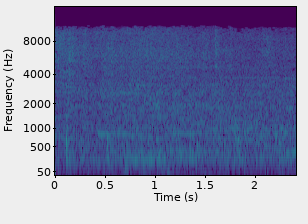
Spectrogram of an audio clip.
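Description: Mont Blanc Express electric multiple unit running past close by: steady rolling and wheel noise on the rails with a faint steady whine, and a single sharp clack of a wheel over a rail joint just after the start.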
